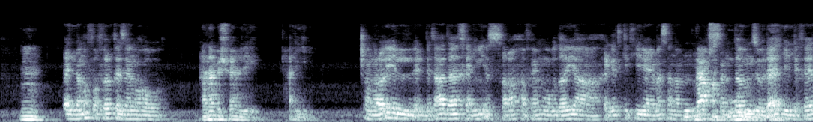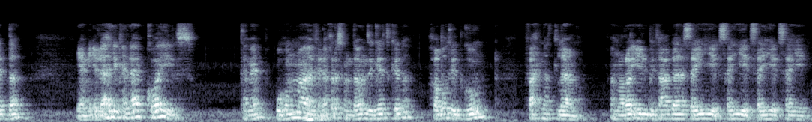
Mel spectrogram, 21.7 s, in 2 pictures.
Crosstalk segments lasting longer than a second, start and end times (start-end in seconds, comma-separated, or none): 9.1-10.4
